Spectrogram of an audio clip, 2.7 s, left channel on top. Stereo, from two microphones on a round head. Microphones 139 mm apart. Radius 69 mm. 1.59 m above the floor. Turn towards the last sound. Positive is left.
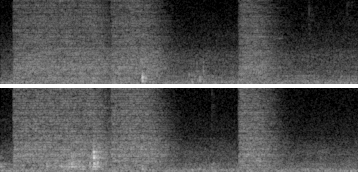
turn(degrees=-15)  # may be behind; listen again after turning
